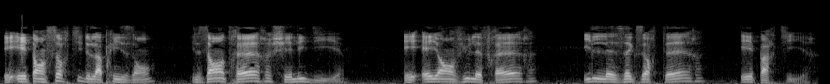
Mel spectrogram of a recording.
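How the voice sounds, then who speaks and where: A man giving a scripted Bible reading in a measured, even delivery, phrase by phrase. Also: medium pitch, no room sound. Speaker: scripture reader. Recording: dull, dry close recording.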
